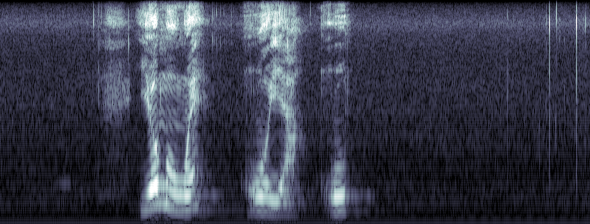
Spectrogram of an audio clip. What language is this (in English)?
Northern Sotho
